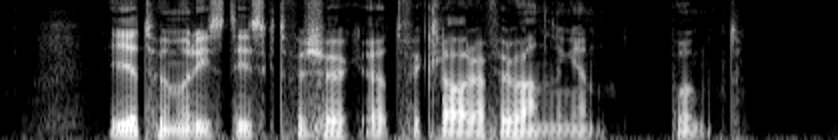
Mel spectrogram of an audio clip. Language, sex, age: Swedish, male, 18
